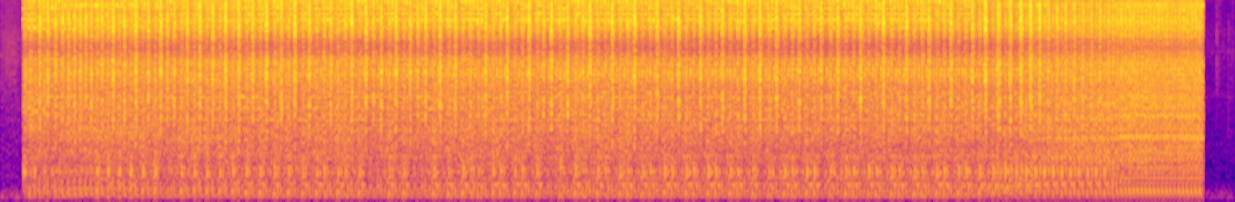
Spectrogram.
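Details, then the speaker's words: Craftsman Briggs & Stratton engine after fixing a sticking choke on a brand-new carburetor by modifying the intake pipe: starts almost instantly and runs with a steady single-cylinder beat; the choke now releases while running. "we'll start it up quick here and make sure it actually comes off while it's [Applause] running and that's a wrap on that"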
